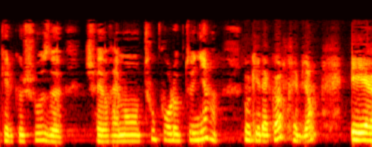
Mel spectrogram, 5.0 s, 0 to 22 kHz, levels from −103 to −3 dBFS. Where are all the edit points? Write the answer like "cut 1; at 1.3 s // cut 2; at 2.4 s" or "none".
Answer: cut 1; at 3.2 s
